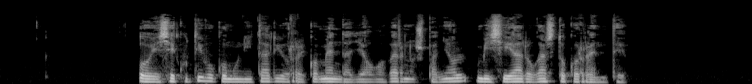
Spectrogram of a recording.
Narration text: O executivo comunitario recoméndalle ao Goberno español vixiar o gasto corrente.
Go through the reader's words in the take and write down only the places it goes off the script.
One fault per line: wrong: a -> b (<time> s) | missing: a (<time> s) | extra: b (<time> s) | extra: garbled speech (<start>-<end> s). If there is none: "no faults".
no faults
